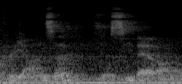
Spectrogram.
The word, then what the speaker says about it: Crianza: And actually it's, what I read recently is it's pronounced with a TH instead of that Z at the end, so it's Crianza.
